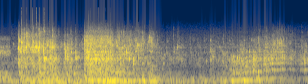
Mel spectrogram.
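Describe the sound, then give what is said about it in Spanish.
A loud rush of water surges in, swells, then settles into a steady gurgling flow, continuous like a flush pouring through a pipe, with no voices. “Estaba muy quitado de la pena acostumbrándome a la oscuridad, cuando de pronto, una corriente de”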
